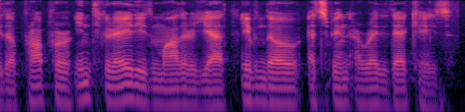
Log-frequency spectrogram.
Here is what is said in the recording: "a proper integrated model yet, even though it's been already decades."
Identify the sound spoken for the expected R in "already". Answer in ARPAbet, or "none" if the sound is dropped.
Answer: R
